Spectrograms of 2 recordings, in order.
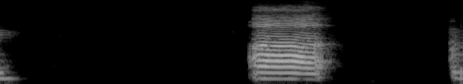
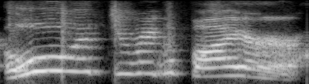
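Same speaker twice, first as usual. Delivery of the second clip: excited [name]; 11 semitones higher, 12 dB louder than usual. Real, not acted.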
